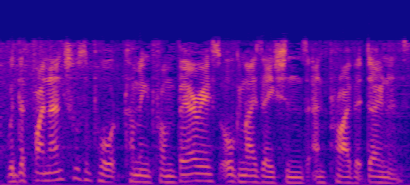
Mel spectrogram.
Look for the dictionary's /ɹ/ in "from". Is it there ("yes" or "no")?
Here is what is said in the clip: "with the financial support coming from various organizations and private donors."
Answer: yes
